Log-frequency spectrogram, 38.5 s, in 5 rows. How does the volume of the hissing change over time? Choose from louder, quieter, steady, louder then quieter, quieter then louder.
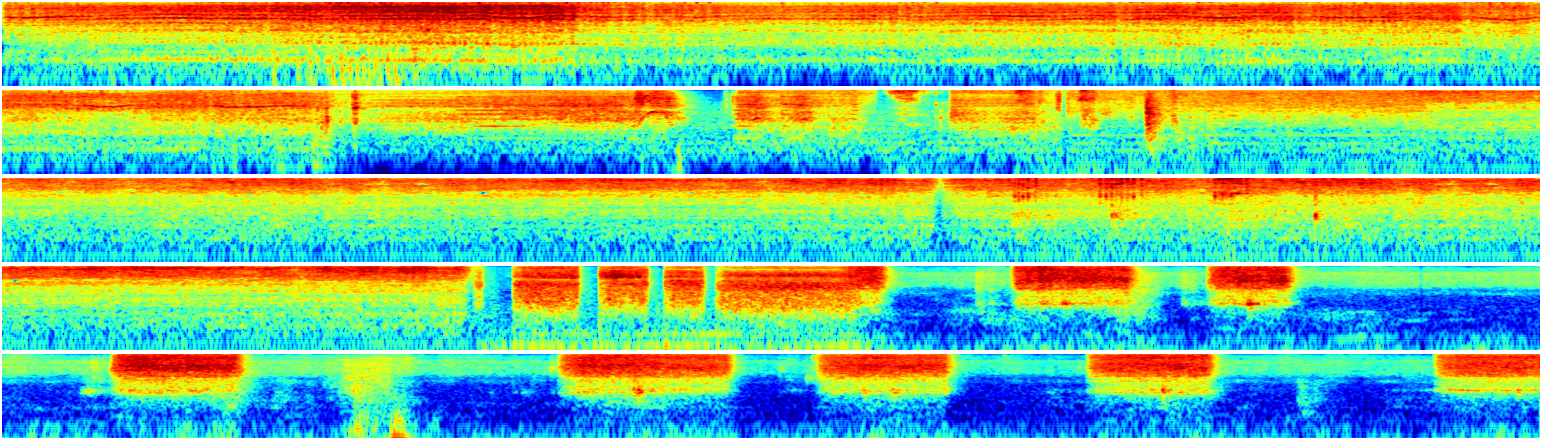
louder.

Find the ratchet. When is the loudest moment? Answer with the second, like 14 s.
21 s.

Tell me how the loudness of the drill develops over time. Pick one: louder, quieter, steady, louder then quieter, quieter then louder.
quieter.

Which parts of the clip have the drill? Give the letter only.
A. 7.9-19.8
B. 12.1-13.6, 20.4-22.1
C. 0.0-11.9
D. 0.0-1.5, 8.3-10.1
C.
